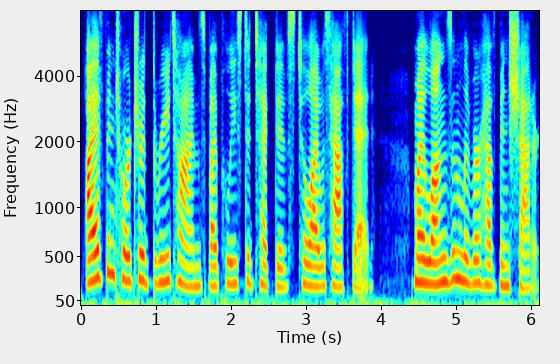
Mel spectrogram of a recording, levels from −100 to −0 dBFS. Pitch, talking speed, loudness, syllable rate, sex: 225 Hz, 205 wpm, -22 LUFS, 5.8 syllables/s, female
